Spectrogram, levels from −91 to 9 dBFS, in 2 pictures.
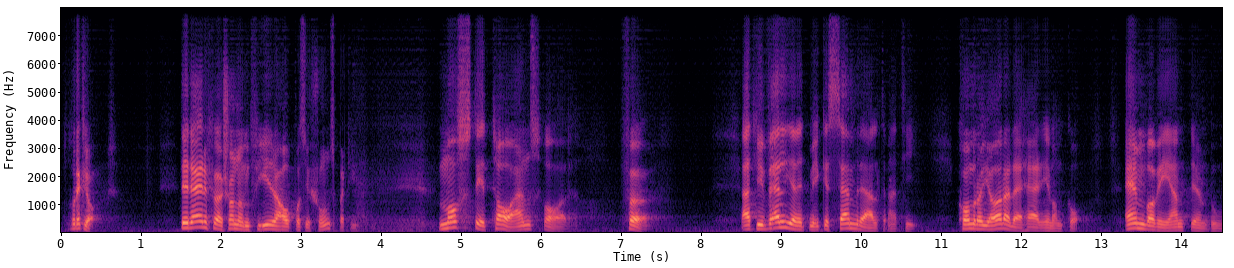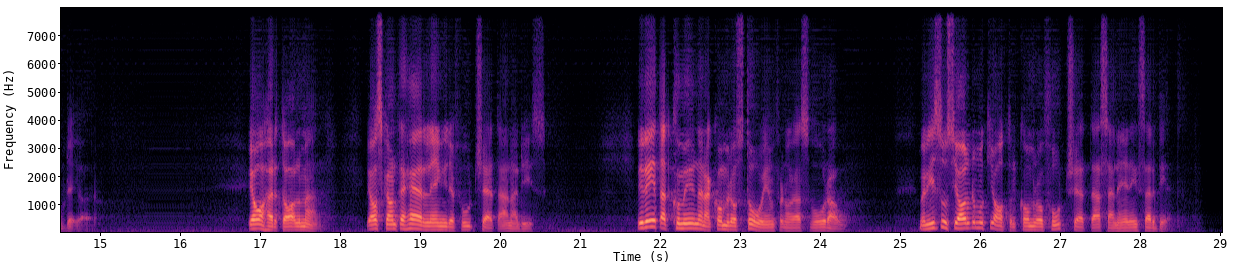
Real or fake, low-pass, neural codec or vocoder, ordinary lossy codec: fake; none; codec, 16 kHz, about 1 kbps, DyCAST, with the encoder's durations; none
